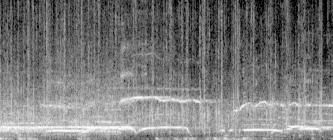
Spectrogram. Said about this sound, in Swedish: Publiken börjar bli galen här. Örebro-publiken är verkligen på tårna.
